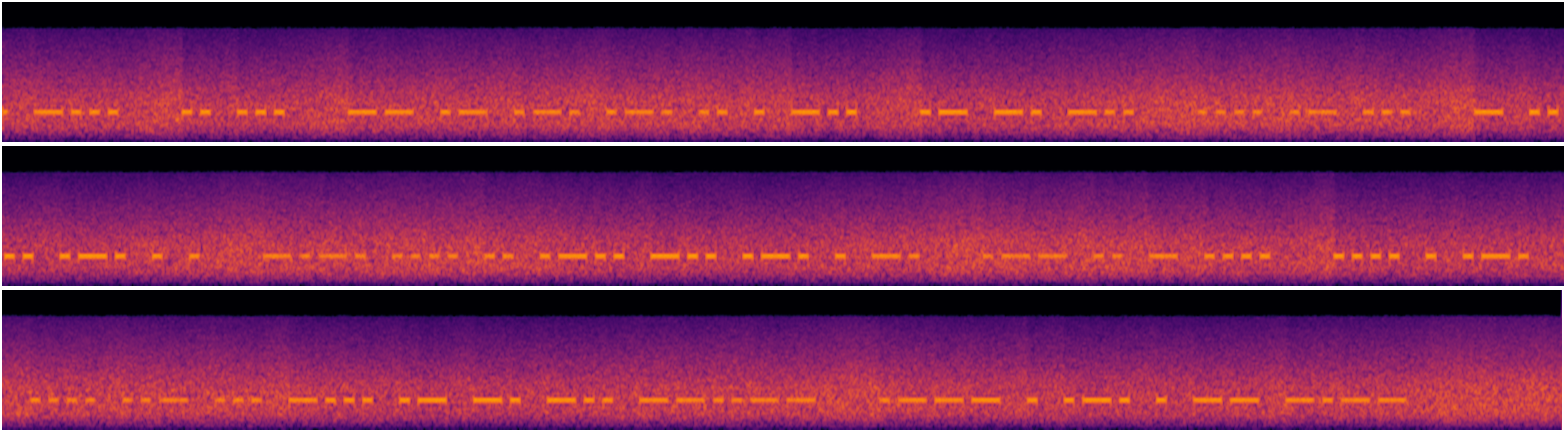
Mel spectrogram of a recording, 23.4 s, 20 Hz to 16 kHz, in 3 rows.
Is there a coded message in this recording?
Yes: Morse code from 0.0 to 22.7 s, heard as a keyed tone, machine-sent, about 26 wpm, 820 Hz, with heavy radio static and a narrow filter. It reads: … IS MARRIED AND HAS THREE CHILDREN WITH HER HUSBAND, JEREMY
